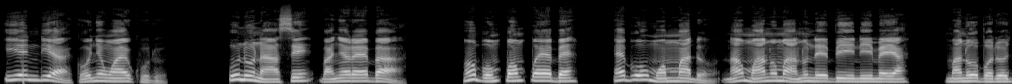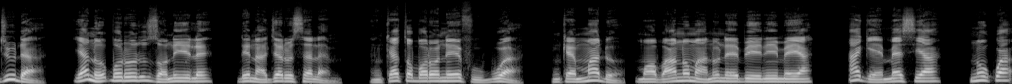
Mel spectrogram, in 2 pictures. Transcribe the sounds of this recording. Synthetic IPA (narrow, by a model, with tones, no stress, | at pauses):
i˦ɦe˦n̩˦dɪ˦a˨ko˦ɲe˦ŋʷa˨ɲɪ˦kʷṵ˨ɾṵ˨ | u˦nu˨na˨a˨sɪ˦ba˨ɲe˦ɾe˦ba˦˨a̰˨ | m̩˦bʊ˨ŋ͡m̩˦k͡pɔ˦ŋ͡m̩˦k͡pɔ˦e˦be˦ | e˦bʊ˦ʊ˦mɔ˨m̩˦ma˦dʊ̰˨na˨ʊ˦mɔ˨a˦nʊ˦ma˨nʊ˦ne˨˦bi˦i˦ni˦me˦ja˦ | ma˨no˨bo˨do˨d͡ʒu˦da̰˨ | ja˦no˨k͡po˦ɾo˦zɔ˨niː˦le˦ | dɪ˨na˨d͡ʒe˦ɾu˦sa˦lḛ˨m̩˨ | ŋ̩˨ke˦tɔ˦ɡ͡bɔ˦ɾɔ˦ne˦fu˨ɡ͡bu˦a̰˨ | ŋ̩˨ke˨m̩˦ma˦dʊ̰˨m˨ɔ˨bʊ˨a˦nʊ˦ma˨nʊ˦ne˦bi˦i˦ni˦me˦ja˦ | a˦ɡe˨me˦sa˦ | nʊ˦kʷa˦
